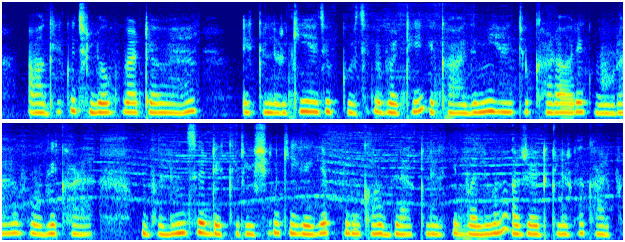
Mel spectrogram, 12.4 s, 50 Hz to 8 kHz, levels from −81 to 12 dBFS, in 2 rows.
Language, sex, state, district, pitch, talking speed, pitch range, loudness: Kumaoni, female, Uttarakhand, Tehri Garhwal, 225 Hz, 220 wpm, 215-235 Hz, -18 LUFS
